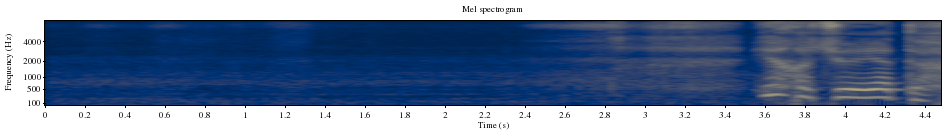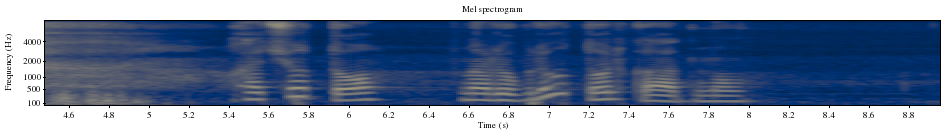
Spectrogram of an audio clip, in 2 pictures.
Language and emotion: Russian, sad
